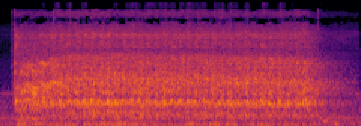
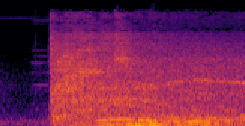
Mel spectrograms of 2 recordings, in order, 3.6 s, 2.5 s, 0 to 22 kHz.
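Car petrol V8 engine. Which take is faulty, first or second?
first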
